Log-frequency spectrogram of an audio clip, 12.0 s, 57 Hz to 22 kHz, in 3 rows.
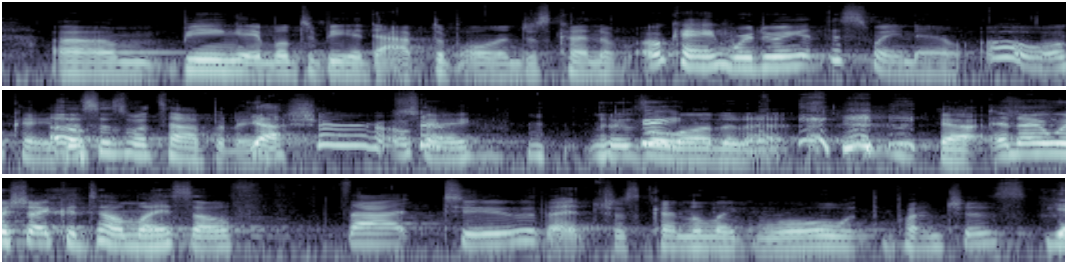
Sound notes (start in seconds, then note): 5.7 laughter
